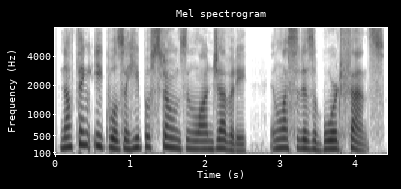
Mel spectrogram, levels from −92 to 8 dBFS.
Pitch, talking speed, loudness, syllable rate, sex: 200 Hz, 190 wpm, -16 LUFS, 5.5 syllables/s, female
